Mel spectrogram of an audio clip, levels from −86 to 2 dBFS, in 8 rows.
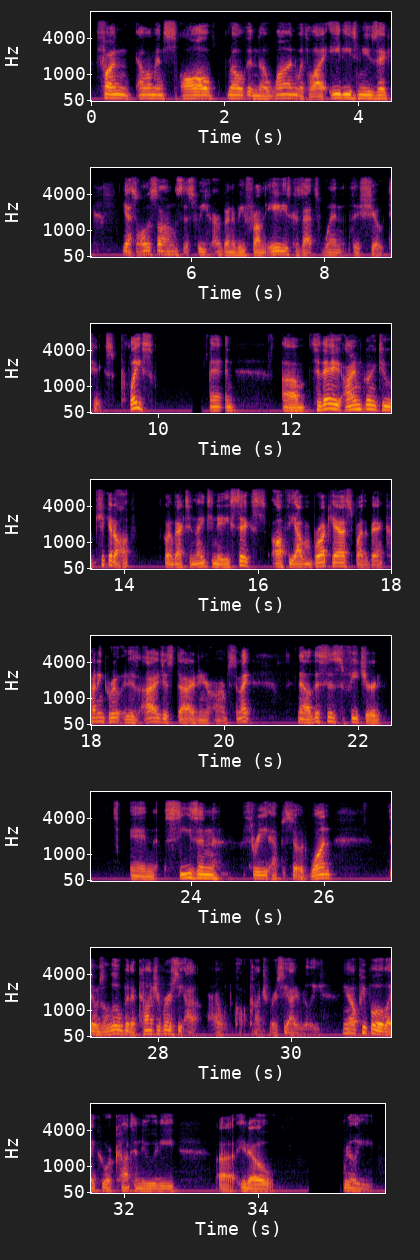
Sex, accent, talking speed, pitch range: male, American, 165 wpm, 95-120 Hz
